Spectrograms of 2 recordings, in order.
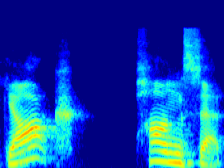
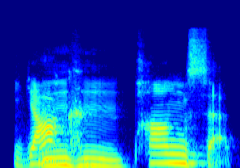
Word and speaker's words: Jaak Panksepp: It's Jaak Panksepp. It is an Estonian name. That's let's see. Jaak is spelled Jaak. Love and then that. his last name, Jaak. And then Panksepp is Panksepp. Jaak Panksepp.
